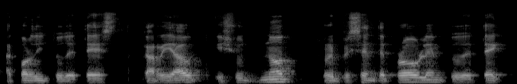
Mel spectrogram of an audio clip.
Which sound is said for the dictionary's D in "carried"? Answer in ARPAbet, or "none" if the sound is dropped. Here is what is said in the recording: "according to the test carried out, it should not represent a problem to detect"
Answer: none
